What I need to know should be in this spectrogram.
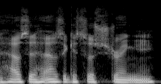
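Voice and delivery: ordinary talk

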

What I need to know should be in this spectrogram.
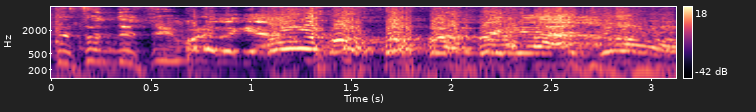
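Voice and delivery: high, goofy excited dog voice; silly dog voice. Acted. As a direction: play a hyper dog gleefully yelling about fighting. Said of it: "je refais le gogol". (voix de chien excité et idiot)

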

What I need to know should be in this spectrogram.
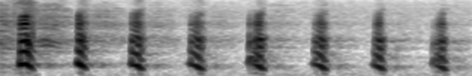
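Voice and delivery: high, helpless run of giggles; laughter. Real, not acted. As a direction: burst out laughing after a tease. Laughs after teasing her co-host.

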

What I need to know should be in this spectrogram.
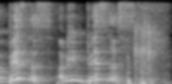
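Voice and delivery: high, loud, urgent protest; mock insistent. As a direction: insist desperately to the officer. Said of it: "You're like".

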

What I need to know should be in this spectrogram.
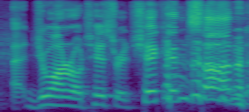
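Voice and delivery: mock his dad asking a chirpy question; imitating dad. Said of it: "As my dad used to say".

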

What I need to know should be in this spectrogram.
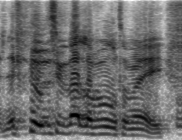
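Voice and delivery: high, quick laughing protest. Real, not acted. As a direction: laugh out the objection. Laughing objection.

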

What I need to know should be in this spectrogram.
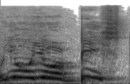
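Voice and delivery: high-pitched mock hype voice; admiring gym fan. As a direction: parody a fan gassing him up. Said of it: "I don't train for people to go".

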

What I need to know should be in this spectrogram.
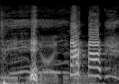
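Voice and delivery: laughing through the words; high giggling delivery. Real, not acted. Joke obituary, cracking up.

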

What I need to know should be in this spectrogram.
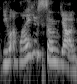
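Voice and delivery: usual speaking voice

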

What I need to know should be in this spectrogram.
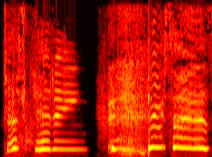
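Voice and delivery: high-pitched playful bail-out; hammed-up hasty goodbye; cheeky mock getaway. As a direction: call it high as if running off.

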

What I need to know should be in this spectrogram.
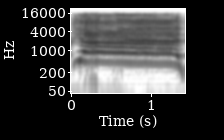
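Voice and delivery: cheering. Acted. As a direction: cheer her on from the crowd. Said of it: "Juna starts cheering".

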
